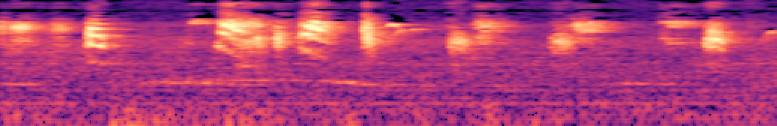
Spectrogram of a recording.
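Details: Long-tailed shrike looking for a rival, giving scattered rasping, chattering notes in short bursts separated by brief pauses, over a faint low hum.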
